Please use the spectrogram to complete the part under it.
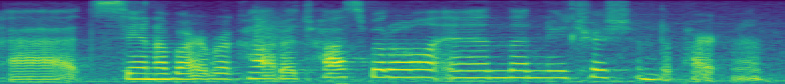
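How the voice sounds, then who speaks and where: Creaky-voiced woman in her twenties. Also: fairly high pitch, wildly swooping pitch, moderate pace, a little mellow, a little hiss or hum. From California. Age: 20s. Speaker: panel guest.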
